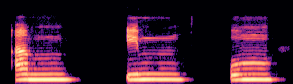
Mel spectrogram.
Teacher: Dan huruf yang mim dan nun, walaupun dia tidak bertasdid, tetapi dia ada gunah. Jadi ada ditahan dulu untuk dengungnya.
